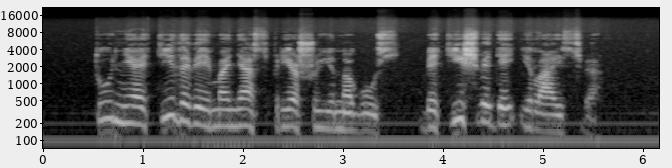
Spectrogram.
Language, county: Lithuanian, Vilnius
